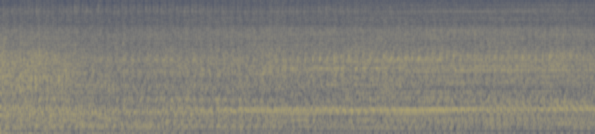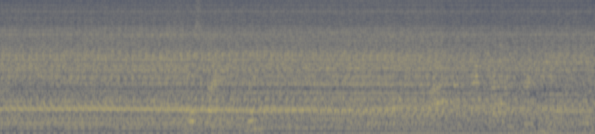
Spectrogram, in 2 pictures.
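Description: Subaru Legacy's turbocharged flat-four boxer engine idling steadily.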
